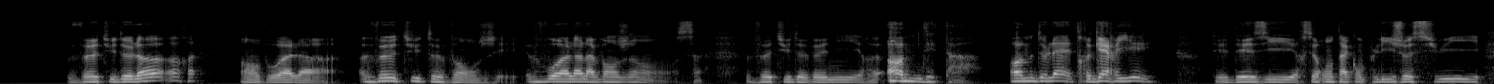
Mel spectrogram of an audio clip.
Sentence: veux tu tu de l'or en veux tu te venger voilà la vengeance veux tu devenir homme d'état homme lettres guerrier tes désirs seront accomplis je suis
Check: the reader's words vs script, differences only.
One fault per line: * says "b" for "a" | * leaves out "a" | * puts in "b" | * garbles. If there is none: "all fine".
* leaves out "tu"
* puts in "voilà"
* puts in "de"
